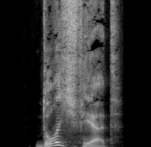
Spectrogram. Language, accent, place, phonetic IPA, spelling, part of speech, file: German, Germany, Berlin, [ˈdʊʁçˌfɛːɐ̯t], durchfährt, verb, De-durchfährt.ogg
- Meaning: third-person singular dependent present of durchfahren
